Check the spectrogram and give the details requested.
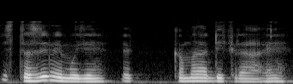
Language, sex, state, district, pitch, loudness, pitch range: Hindi, male, Arunachal Pradesh, Papum Pare, 140 Hz, -15 LUFS, 135-155 Hz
